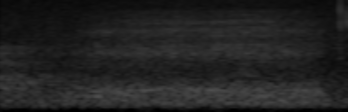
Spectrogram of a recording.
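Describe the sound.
Slow, deep breathing in and out during a guided breathing exercise: a soft, airy hiss that holds steady for the whole moment. It stays faint, with no talking over it.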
